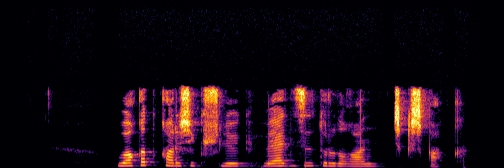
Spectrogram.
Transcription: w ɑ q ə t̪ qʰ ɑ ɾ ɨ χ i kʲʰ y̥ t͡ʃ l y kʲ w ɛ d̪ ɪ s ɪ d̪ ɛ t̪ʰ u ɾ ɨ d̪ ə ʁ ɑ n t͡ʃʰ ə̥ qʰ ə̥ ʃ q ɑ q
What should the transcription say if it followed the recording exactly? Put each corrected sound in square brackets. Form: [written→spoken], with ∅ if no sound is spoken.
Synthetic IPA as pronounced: w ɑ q ə t̪ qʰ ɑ ɾ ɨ [χ→ʃ] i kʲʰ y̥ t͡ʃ l y kʲ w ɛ d̪ ɪ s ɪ d̪ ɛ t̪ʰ u ɾ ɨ d̪ ə ʁ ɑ n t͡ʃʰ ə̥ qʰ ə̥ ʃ q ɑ q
